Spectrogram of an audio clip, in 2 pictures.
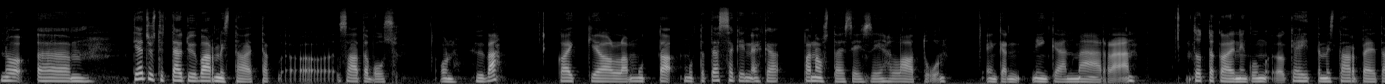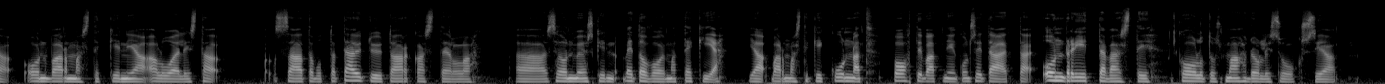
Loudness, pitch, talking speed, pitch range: -30 LUFS, 140 Hz, 95 wpm, 135-155 Hz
